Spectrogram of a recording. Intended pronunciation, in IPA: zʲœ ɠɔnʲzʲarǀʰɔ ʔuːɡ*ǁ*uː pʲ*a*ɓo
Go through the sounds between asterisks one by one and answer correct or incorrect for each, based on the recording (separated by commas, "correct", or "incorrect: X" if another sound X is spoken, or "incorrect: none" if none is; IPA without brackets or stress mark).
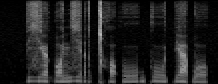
incorrect: k, correct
